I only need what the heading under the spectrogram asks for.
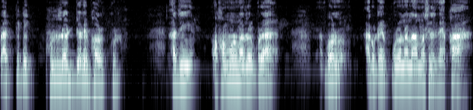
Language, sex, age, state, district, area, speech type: Assamese, male, 60+, Assam, Udalguri, rural, spontaneous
